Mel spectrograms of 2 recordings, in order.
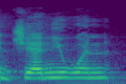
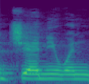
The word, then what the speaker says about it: genuine: The primary stress is on the first syllable, so it's higher in pitch and longer. Jen, you won. That was a genuine gesture. A genuine gesture.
